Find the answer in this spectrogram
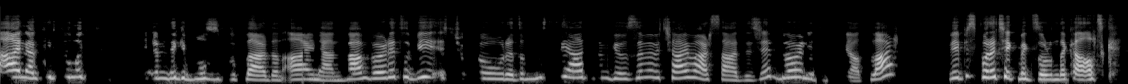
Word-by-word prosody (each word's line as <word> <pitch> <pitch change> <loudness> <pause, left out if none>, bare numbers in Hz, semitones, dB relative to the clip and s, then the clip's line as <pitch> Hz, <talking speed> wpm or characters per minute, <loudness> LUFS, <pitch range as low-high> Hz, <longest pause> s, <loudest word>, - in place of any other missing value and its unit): Aynen, 295 -5 +6
kurtulmak 335 +1 -3
için - - -42 0.5
elimdeki 280 +1 0
bozukluklardan. 225 -4 -1
Aynen. 215 -5 -1
Ben, 260 +3 +4
böyle, 290 +5 +2
tabii, 340 0 0 0.2
şoka 280 -11 -11
uğradım. 245 +1 -3
"Nasıl 315 +4 -7
ya?" 315 -1 +4
dedim, 290 -1 -11
"gözleme 270 +5 -5
ve 310 - -4
çay 305 +1 +1
var 285 -7 +2
sadece." 210 - -5
"Böyle." 315 +2 0
dedi 195 -9 -10 0.2
fiyatlar 225 - +2 0.6
ve 300 +2 +1
biz 390 0 -5
para 325 +1 +6
çekmek 255 - +3
zorunda 225 0 +2
kaldık. 225 -2 +3
265 Hz, 150 wpm, -22 LUFS, 225-315 Hz, 0.6 s, Aynen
